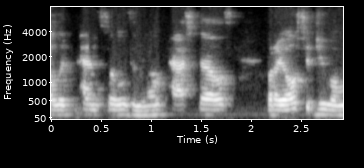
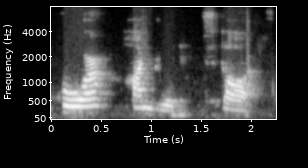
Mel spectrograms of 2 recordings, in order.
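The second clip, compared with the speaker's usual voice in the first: slow emphasis; much slower than usual. Real, not acted. Emphasising big number.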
